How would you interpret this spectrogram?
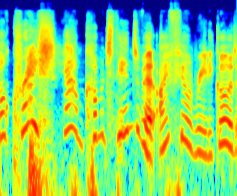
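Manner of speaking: high, eager inner voice; relieved excitement. Retold or imitated. Mother thinking labour is nearly over, high and eager. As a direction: sound thrilled it is nearly over. Her own thought quoted.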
